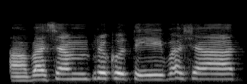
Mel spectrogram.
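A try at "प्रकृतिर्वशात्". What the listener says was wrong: Prakritir Vashat. Ir is there. Prakriti. Vashat. Avasham Prakritir Vashat. Avasham Prakratir Vashat.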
